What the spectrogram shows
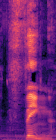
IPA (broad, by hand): θɪŋ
